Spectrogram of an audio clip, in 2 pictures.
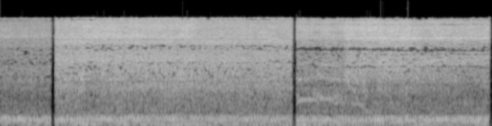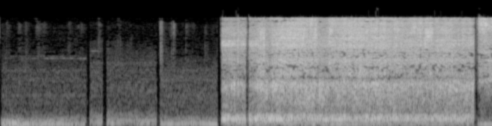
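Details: Dental drill with water spray during tooth repair: a loud, steady hissing spray in long bursts, broken by a short quieter pause.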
